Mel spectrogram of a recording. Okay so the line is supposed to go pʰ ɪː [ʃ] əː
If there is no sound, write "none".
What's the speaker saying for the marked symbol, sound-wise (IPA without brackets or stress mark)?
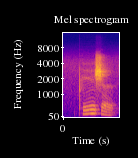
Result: ʃ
